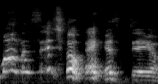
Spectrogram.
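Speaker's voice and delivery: mock very high, shrill, loud yell. Retelling a family member shouting at a funeral: imitating a loud shout. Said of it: "just shouted out loud".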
